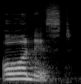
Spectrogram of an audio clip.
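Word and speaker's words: honest: इन an society और ऑनेस्ट जैसे पीछे भी आपको बताया था हा को प्रोनाउंस नहीं करना है ऑनेस्ट और ट्रूठफुल कोमा है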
